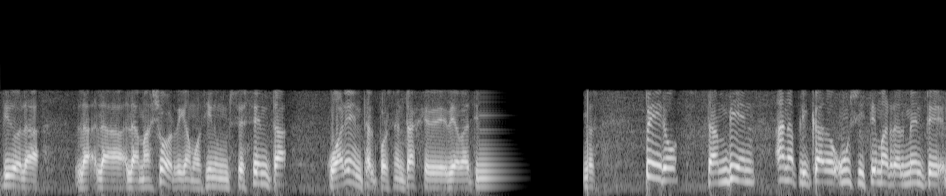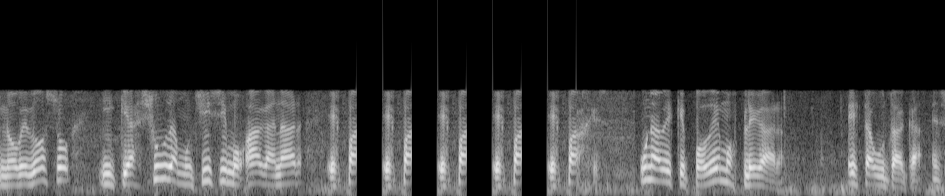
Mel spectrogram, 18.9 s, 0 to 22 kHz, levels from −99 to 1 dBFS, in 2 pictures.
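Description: From 4.8 to 5.89 s a long network dropout, likely lost packets, leaves a fading buzz, then about 0.62 s of near silence. Unlike a stutter, nothing repeats, and roughly 0.6 s of audio never returns. A jitter buffer speed-up follows from 5.97 to 9.81 s, running 11% fast at unchanged pitch to trim about 0.4 s of built-up delay. It sounds hurried but is not raised in pitch the way a sped-up recording would be. From 13.02 to 15.22 s comes a stutter with silent gaps, likely a stalling stream. The same 287 ms fragment plays four times, each followed by 263 ms of digital silence, repeating every 550 ms. This steady, identical repetition sets it apart from the dropout's single fade. Throughout, the call codec removes everything above 4 kHz.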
